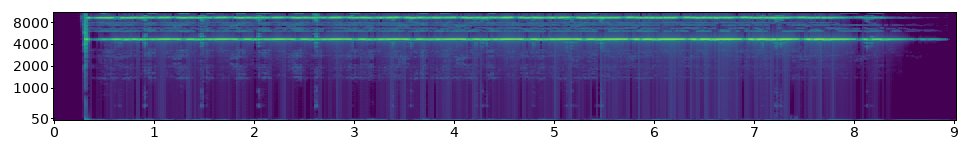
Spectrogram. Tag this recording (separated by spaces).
electronic beep noise sounddesign tinnitus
